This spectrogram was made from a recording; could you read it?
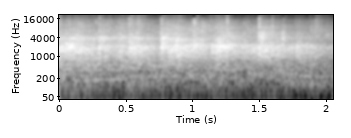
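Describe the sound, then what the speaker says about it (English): Audience at a pageant introduction night applauding a prize winner, steady mid-distance clapping that holds evenly and tapers slightly at the end. "please give her a round of applause."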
